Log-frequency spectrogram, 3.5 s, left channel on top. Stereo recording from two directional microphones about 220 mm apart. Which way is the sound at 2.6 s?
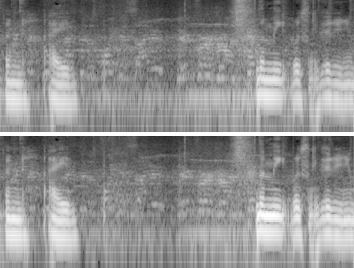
30° right (ahead or behind).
